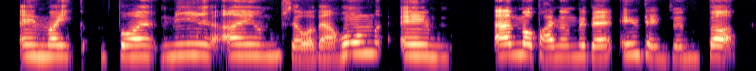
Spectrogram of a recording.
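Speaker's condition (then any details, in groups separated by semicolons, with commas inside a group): Cerebral palsy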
